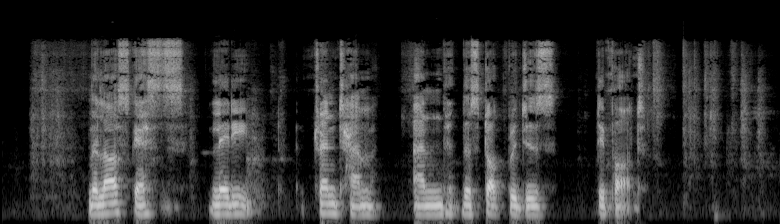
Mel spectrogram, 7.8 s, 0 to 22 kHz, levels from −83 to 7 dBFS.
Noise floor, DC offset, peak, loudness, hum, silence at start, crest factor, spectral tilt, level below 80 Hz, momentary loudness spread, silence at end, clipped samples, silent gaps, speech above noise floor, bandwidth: -46 dBFS; under 0.1%; -2 dBFS; -17 LUFS; none; 0.3 s; 18 dB; -3 dB/octave; -58 dBFS; 21 LU; 0.15 s; under 0.1%; none; 29 dB; 12.5 kHz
